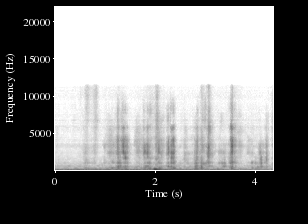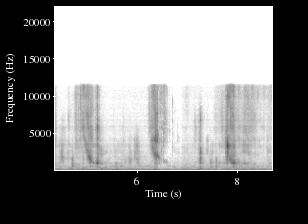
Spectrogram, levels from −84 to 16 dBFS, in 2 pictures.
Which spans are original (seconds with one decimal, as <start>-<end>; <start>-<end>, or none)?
6.4-6.9

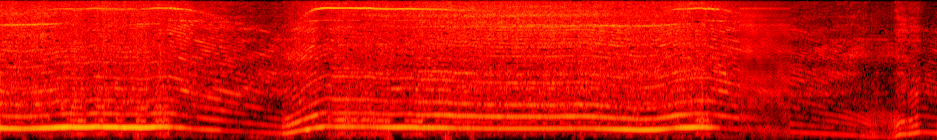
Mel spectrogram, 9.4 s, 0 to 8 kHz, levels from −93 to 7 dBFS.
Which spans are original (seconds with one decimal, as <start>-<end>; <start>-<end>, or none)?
0.0-7.4; 7.9-9.4

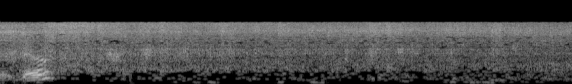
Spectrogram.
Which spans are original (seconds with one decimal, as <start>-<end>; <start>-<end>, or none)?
0.0-5.7

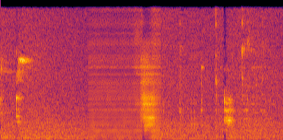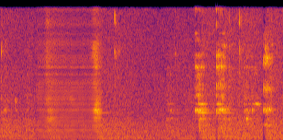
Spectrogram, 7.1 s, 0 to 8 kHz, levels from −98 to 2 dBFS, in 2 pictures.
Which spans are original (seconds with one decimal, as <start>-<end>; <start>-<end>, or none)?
0.0-1.1; 2.0-4.0; 4.8-7.1

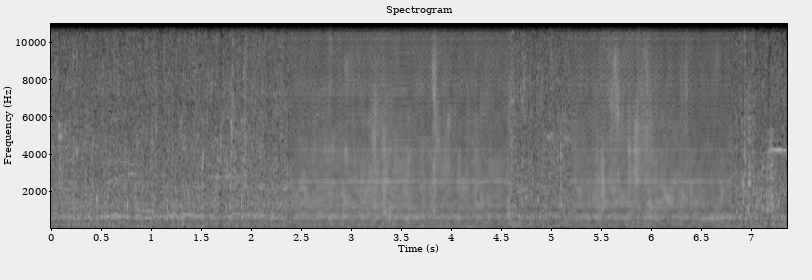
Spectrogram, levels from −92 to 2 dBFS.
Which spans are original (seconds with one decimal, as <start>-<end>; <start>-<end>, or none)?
0.0-2.4; 4.6-5.2; 6.8-7.4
